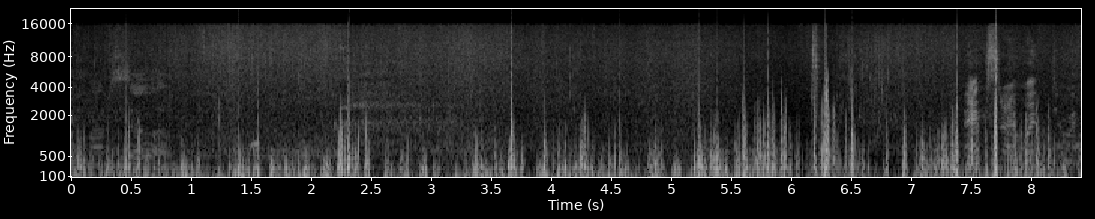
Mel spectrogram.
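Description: Wind buffeting the camera microphone in loud, irregular gusts.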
